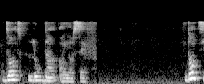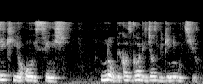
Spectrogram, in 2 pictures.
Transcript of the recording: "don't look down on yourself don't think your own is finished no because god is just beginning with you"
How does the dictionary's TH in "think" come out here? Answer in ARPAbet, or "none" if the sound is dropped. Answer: T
